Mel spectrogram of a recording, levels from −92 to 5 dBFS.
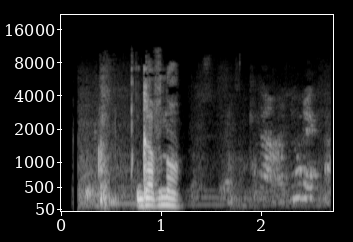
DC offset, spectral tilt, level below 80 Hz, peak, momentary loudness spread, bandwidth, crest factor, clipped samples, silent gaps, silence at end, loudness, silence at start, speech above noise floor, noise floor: under 0.1%; -6.5 dB/octave; -64 dBFS; 0 dBFS; 21 LU; 9.8 kHz; 22 dB; under 0.1%; none; 0.05 s; -20 LUFS; 0.15 s; 27 dB; -46 dBFS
